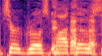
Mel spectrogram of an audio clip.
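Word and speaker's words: Yetur Gross-Matos: Eter Gross-Matos.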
